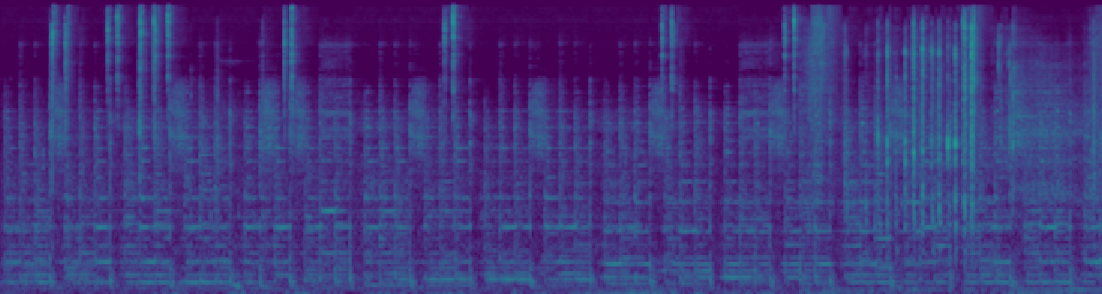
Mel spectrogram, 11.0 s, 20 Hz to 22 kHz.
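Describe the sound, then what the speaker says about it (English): Rapid keypad typing while grading around a building in Civil 3D, a steady dense clatter of key taps running continuously under a constant layered background, with no voices. "I still use a keypad to actually record input my numbers"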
